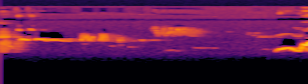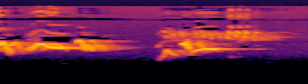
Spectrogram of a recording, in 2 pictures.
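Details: A soft wavering whistle gives way to a loud, smooth, fluted phrase holding a steady pitch, followed by a shorter phrase that rises and falls, with a faint high twitter.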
